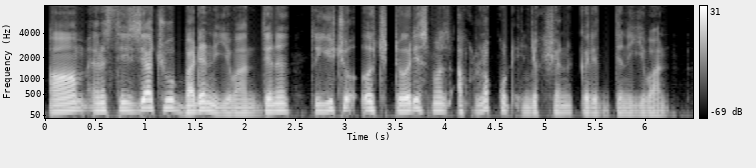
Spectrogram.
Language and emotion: Kashmiri, neutral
